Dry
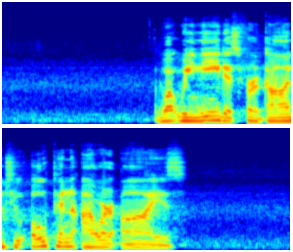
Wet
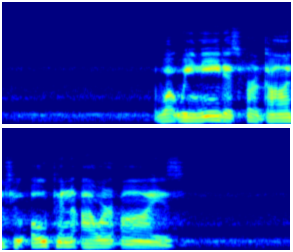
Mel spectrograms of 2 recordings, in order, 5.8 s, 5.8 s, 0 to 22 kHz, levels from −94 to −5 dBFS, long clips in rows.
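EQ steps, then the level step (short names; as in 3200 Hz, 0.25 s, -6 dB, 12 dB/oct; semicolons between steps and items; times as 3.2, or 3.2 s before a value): vowel filter u; high shelf 5500 Hz +5.5 dB; -3.5 dB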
